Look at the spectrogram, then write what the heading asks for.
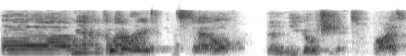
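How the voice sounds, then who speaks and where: A man is speaking. His pace is fairly slow. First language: Dutch. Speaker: agile trainer. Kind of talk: webinar presentation. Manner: halting, many fillers.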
